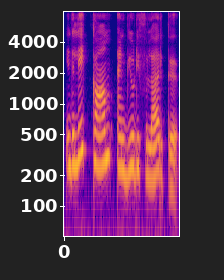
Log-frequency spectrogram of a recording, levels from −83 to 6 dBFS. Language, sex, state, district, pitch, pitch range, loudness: Tamil, female, Tamil Nadu, Nilgiris, 240 Hz, 220-265 Hz, -15 LUFS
